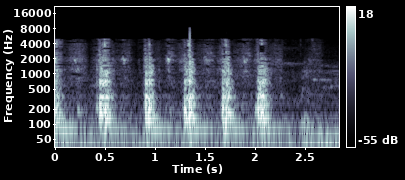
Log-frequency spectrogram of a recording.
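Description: Scissors snip steadily through dense carpet pile, about six crisp, crunchy cuts in an even rhythm, each a short rasping burst over a low background hum, with no talking.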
